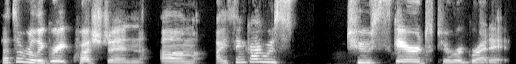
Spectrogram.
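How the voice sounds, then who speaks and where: A woman in her thirties from Chicago telling her life story in a relaxed, chatty way, with frequent ums and little laughs. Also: fairly high pitch, a little slow, no echo. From Chicago, United States. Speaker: guest speaker. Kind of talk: casual personal storytelling.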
